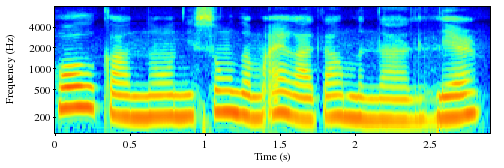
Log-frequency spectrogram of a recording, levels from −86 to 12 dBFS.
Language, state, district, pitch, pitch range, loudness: Ao, Nagaland, Kohima, 205 Hz, 195-230 Hz, -15 LUFS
